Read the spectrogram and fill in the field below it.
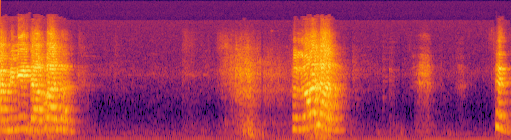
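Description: A young woman speaks anxiously, close by.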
